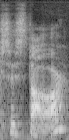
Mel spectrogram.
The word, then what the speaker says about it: Sistar: I think it's just pronounced Sister, but I like Sistar.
